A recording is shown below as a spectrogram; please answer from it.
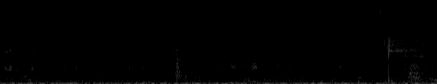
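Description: Faint scratching of a pen writing on ruled notebook paper, in a few short irregular strokes.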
